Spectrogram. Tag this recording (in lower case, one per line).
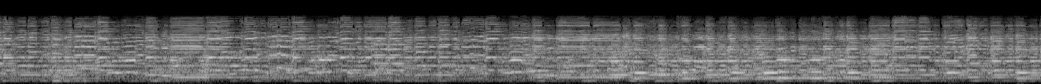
speech
musical instrument
pizzicato
music
violin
